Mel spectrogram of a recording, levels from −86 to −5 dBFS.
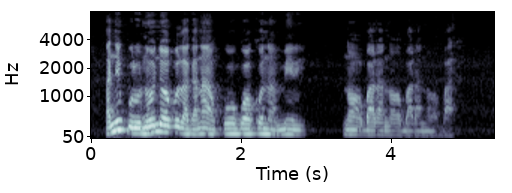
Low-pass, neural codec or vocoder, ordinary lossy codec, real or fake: none; none; none; real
